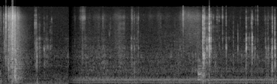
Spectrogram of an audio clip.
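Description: A plastic protein-bar wrapper crinkling briefly at the start. A low steady hum follows from about a second in, with a few light handling knocks, the clearest about four seconds in.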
